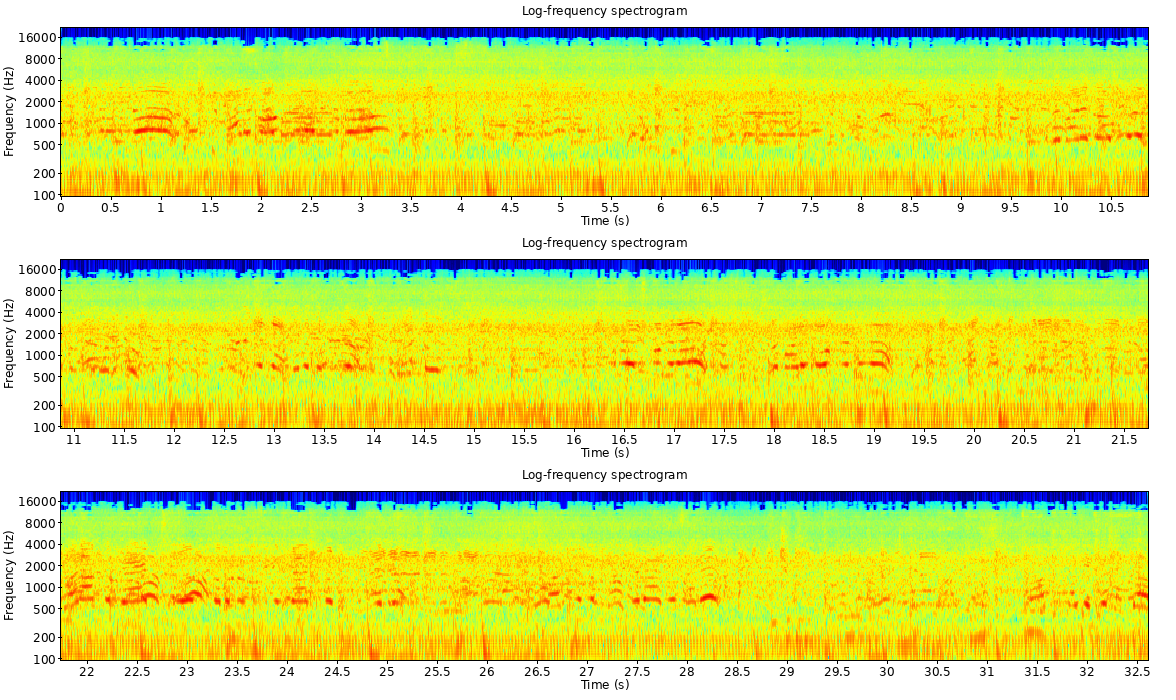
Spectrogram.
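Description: Overlapping voices of several people talking, too indistinct to make out, over a steady low rumble.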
